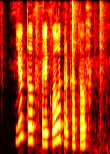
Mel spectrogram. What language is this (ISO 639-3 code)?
rus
